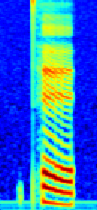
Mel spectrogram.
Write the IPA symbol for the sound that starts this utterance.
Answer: t̪ʰ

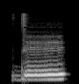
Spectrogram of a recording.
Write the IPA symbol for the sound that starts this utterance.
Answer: d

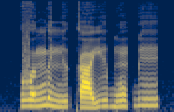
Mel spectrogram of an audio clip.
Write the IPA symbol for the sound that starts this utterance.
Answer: v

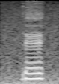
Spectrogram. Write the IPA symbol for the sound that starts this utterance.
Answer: ɾ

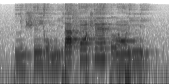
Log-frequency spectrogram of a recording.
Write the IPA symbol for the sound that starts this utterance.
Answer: l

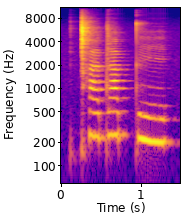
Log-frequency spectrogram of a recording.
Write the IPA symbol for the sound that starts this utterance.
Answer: ǀʰ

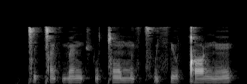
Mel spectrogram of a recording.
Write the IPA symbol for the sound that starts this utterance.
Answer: ǀ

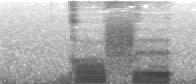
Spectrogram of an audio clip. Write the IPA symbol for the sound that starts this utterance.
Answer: ɡ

